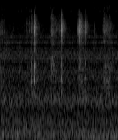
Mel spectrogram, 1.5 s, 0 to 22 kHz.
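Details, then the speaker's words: Rovan Baja 5th-scale RC car differential bearing after a crash, turned by hand: faint, irregular gritty crunchy clicks. Outer seal missing, nearly falling apart; replacement differential ordered. Crunchy damaged bearing. "can hear it sounds pretty crunchy it's missing the seal on the outside it's just one good tap away from coming apart completely"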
